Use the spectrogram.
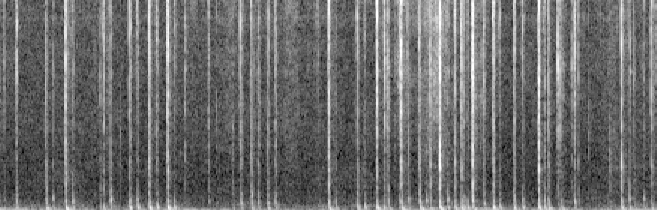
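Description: Fingertips type continuously on the blue-backlit plastic keycaps of a dark laptop keyboard, producing a rapid run of short, crisp clicks with a soft low thud beneath each keystroke. The tapping comes in quick bursts with a brief lull near the middle, and each tap dies away almost instantly.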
